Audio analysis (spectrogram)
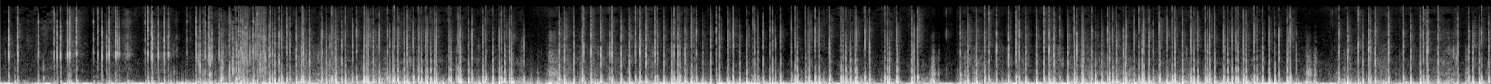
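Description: Long nails tap rapidly on the plastic lid of a wet wipes pack held upright, striking both the lid and its edge. The result is a dense, continuous stream of short, dry clicks and taps with a heavy, close low thump beneath them, running steadily for the whole clip.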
